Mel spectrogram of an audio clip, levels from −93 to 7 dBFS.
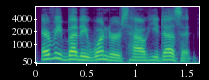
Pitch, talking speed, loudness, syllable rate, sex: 180 Hz, 220 wpm, -16 LUFS, 7.3 syllables/s, female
